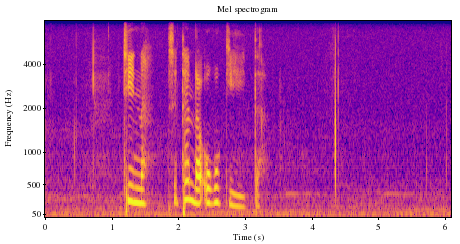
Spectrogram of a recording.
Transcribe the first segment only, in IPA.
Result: tʰ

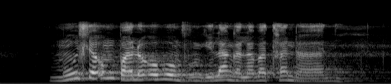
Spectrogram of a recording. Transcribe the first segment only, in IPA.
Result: m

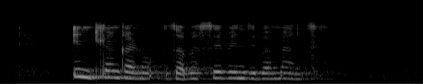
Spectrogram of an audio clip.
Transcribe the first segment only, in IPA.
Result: iː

